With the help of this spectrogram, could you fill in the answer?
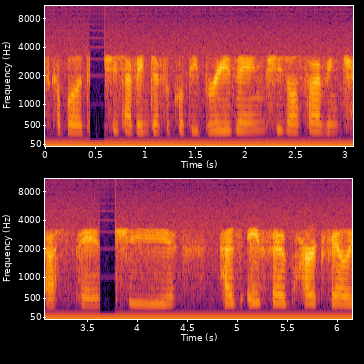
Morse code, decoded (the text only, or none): none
